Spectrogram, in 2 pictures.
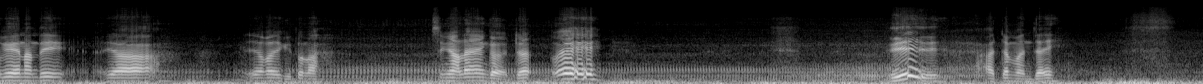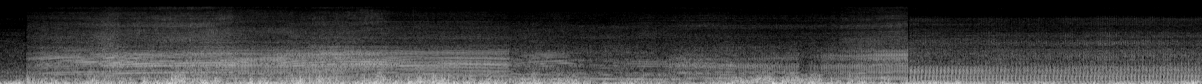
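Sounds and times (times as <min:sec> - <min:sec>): wind and road noise: 0:00.0 - 0:24.0
motorcycle engine running: 0:01.6 - 0:09.8, 0:12.3 - 0:24.0.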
